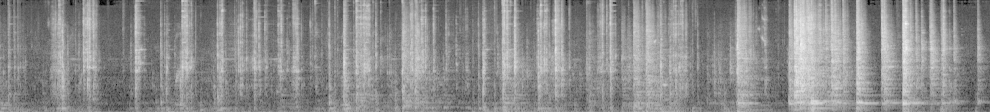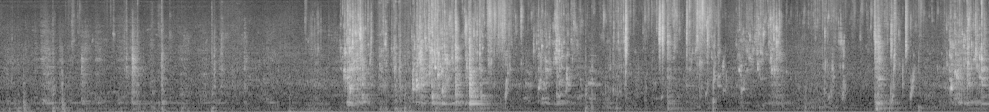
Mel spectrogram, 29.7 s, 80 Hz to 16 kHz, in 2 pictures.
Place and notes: Ruský Potok, Ruský Potok, Slovensko - Studňa
Východné Slovensko, Slovensko, 7 August 2020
